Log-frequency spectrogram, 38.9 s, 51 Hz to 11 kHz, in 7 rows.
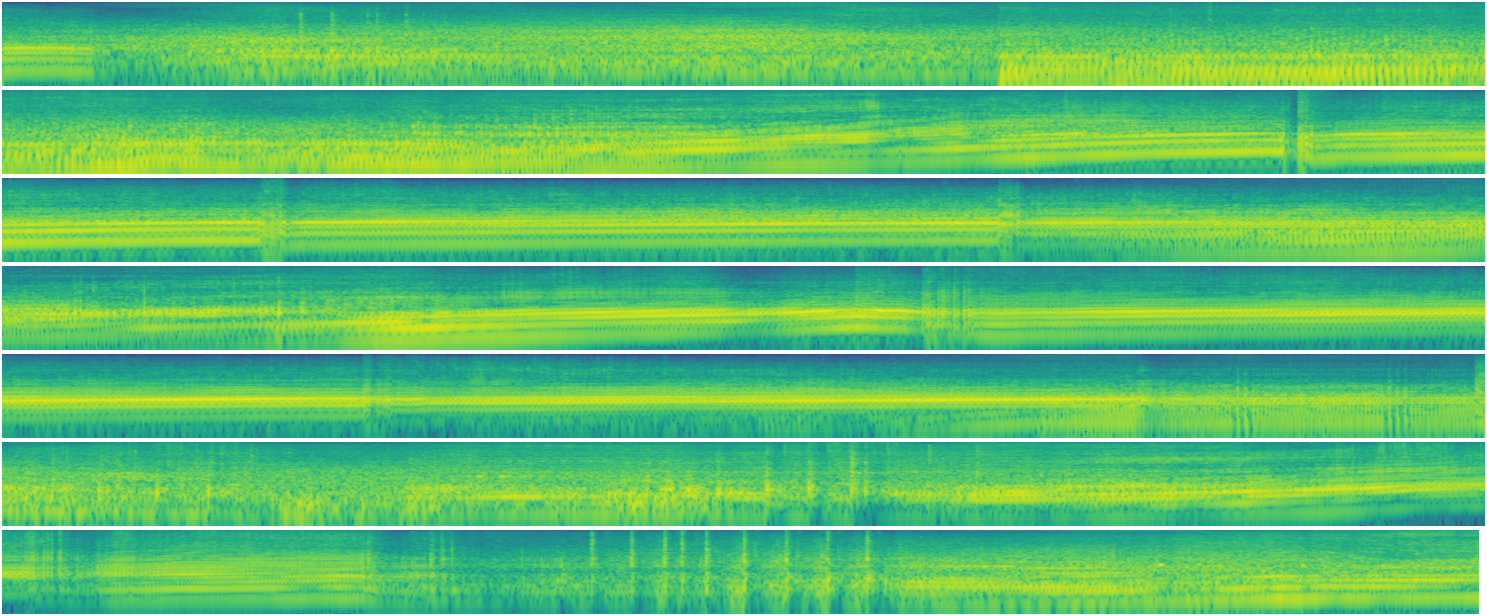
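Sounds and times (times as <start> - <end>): car engine accelerating: 0.1 - 38.9
loud rushing noise: 0.3 - 10.0, 27.8 - 35.2.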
